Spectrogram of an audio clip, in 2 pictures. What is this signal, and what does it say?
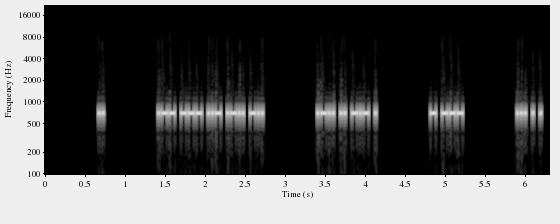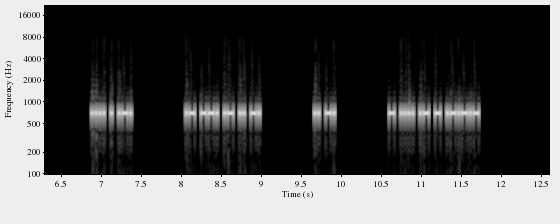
Morse code, heard as a keyed tone, about 49 wpm, 700 Hz. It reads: I WOULD LIKE TO SEE HER AGAIN IN THAT.
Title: 4x Word-Spacing - Sentences from Top 200 Words - 50wpm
